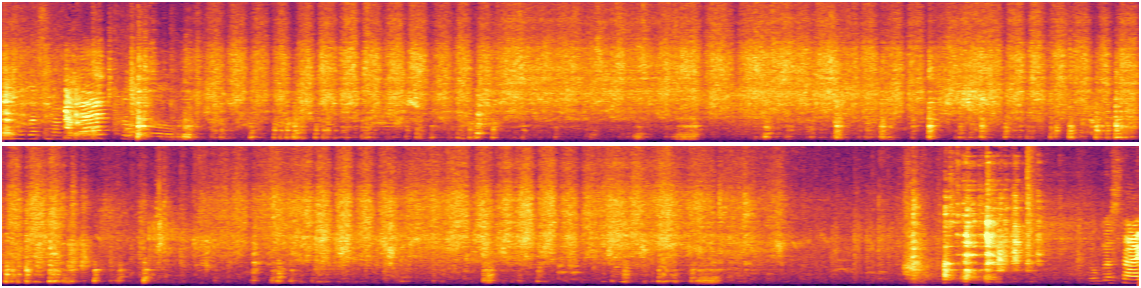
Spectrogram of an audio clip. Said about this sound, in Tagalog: samahan niyo po ako sa uurong, hugas ng plato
